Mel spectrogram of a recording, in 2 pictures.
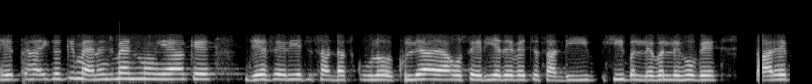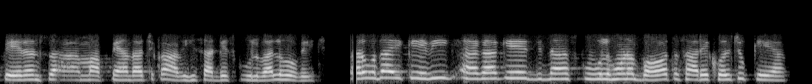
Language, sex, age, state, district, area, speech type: Punjabi, female, 30-45, Punjab, Jalandhar, rural, conversation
